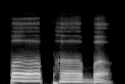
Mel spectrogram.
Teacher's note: दोन्ही ओढ एकत्र आले की प वर्गातले ओष्ठय ध्वनी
